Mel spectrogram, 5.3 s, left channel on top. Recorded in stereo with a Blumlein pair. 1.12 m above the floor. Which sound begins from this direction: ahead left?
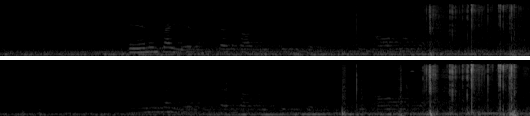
A woman speaking, at 1.3 s.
